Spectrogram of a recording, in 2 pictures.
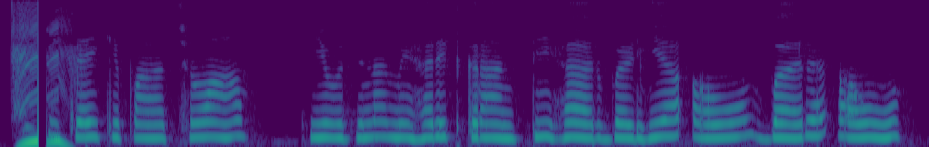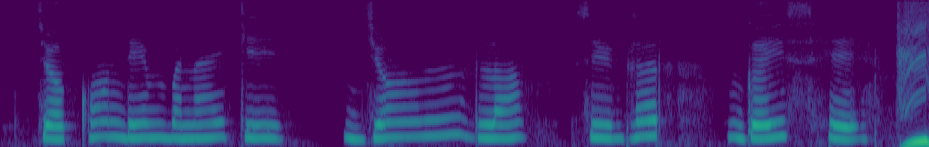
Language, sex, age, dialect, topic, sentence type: Chhattisgarhi, female, 25-30, Northern/Bhandar, agriculture, statement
